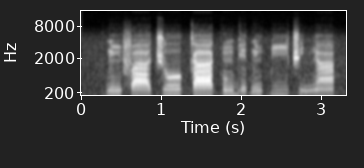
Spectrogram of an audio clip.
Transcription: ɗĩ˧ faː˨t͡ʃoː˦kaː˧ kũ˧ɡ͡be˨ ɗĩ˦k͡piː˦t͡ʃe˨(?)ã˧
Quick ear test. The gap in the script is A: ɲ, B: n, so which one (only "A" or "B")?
A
